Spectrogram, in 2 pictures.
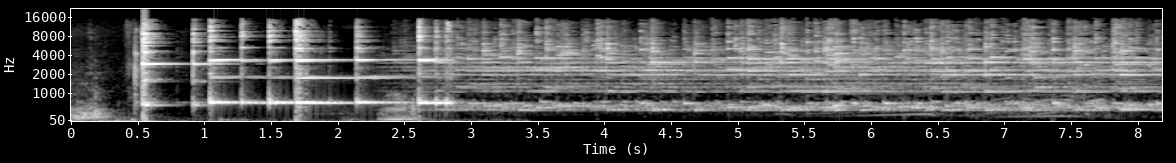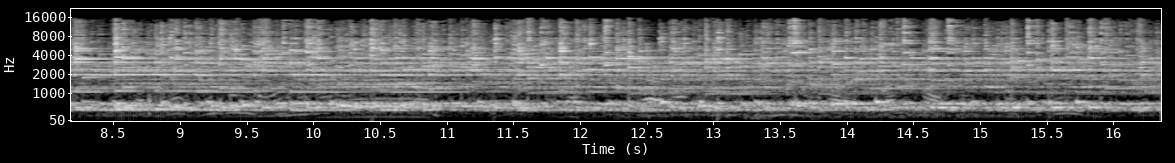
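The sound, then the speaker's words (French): On the Conchette alpine pasture, where a mountain herdsman spends the summer with his herd, a few sharp, ringing cowbell strikes give way to a continuous, overlapping jangle of many metallic bells clanking together at a steady level, with no voices. “C'est un alpage où un montagnard passe l'été avec son troupeau. On entend d'ailleurs.”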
